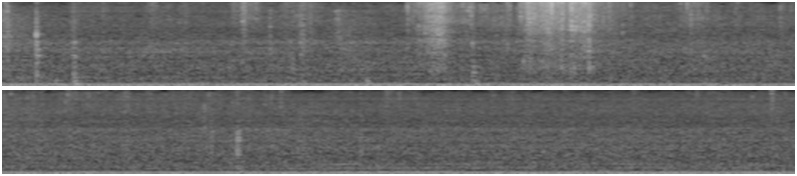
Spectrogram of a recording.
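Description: Plastic beehive frames being handled and pushed together in a wooden hive box, with a few scrapes and knocks about three to four seconds in, over a steady low hum.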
